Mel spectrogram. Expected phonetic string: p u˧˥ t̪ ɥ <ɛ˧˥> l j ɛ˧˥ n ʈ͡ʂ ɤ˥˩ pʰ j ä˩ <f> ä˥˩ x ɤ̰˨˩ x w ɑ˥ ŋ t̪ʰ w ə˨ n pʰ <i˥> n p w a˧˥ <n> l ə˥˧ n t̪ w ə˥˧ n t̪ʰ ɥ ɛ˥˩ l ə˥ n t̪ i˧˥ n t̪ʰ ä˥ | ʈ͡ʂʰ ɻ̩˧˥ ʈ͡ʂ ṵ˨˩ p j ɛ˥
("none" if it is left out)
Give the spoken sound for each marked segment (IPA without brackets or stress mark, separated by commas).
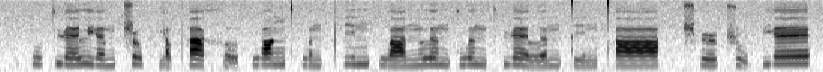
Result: ɛ˧˥, pʰ, i˥, n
